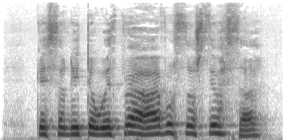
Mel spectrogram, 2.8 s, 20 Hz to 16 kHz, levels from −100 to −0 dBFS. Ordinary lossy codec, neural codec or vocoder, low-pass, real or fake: AAC, 96 kbps; vocoder, 44.1 kHz, 128 mel bands every 512 samples, BigVGAN v2; 14.4 kHz; fake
